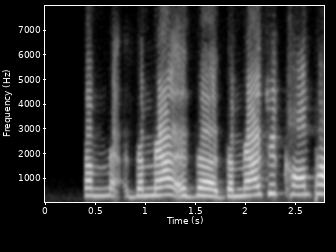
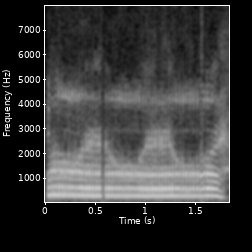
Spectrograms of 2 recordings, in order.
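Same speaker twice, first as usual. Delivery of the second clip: rolled-tongue drum roll for the prize draw. Pretend. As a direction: trill the tongue like a snare roll. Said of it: "Drum roll, please".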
